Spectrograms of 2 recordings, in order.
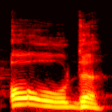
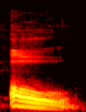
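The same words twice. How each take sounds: First: The word ends with a clear d sound. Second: The word ends without any d sound. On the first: It is merely old. "It's not old" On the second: It is extremely old. "The D on the word old has been rubbed off"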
